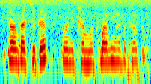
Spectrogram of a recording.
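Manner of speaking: very soft, fading to almost nothing. Real, not acted. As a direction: murmur tenderly so she stays sleepy. Mother talks to sleepy child.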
